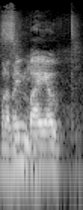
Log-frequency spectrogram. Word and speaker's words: Symbiote: jah, mis isegi mis ta oli, Merriam-Webster website või midagi Twitteris või kuskil mingi sait jagas seda, andis mõista, et ei, seda hääldati niimoodi Symbiote.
